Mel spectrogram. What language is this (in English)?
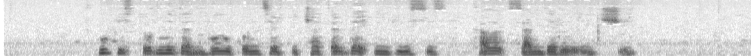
Georgian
